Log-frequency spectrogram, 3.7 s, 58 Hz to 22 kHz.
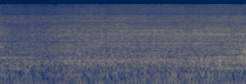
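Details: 2018 Ford F150 3.5 EcoBoost, 20,000 miles, just after an oil change with Amsoil 5W-30 Signature Series: start-up and idle, oil pressure gauge rising quickly; a steady, even hum with some hiss and no knocks, ticks or misses, healthy.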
